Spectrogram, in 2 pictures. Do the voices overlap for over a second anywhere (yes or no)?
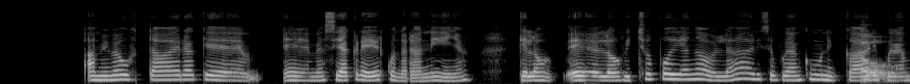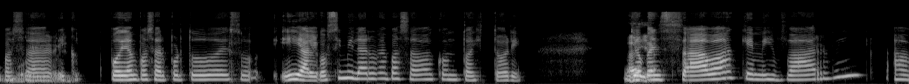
yes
